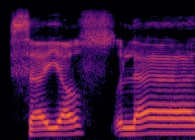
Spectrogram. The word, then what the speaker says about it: سيصلى: لهب এখানে সত্য মোটা হয় ইয়াস লা, ইয়াস যেন এখানে ইয়াস লা হয়ে না যায়, অর্থাৎ সদের উচ্চারণটা যেন সিনের মতো না হয়, সদকে স্পষ্ট রাখা।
